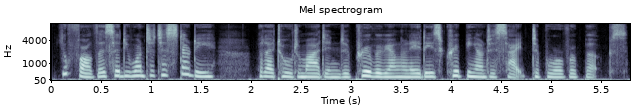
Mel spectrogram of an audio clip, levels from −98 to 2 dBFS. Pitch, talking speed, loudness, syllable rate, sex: 230 Hz, 260 wpm, -17 LUFS, 6.4 syllables/s, female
